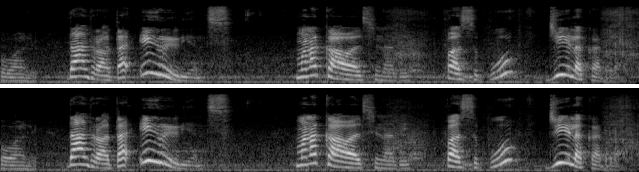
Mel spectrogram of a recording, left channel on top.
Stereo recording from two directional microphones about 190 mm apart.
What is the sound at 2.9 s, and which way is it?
A woman's voice, 20° right (ahead or behind).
